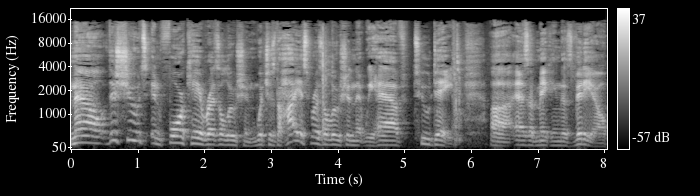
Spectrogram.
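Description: Light background noise under a man's very wide pitch swings. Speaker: product reviewer. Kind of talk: casual unboxing review. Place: home room. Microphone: phone near.

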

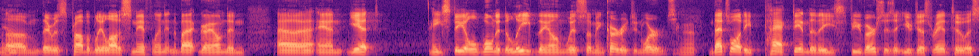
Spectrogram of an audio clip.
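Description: Speaking at a fairly slow pace, a man keeps a monotone, flat intonation. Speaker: pastor. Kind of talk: Bible study discussion. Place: church. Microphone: headset.

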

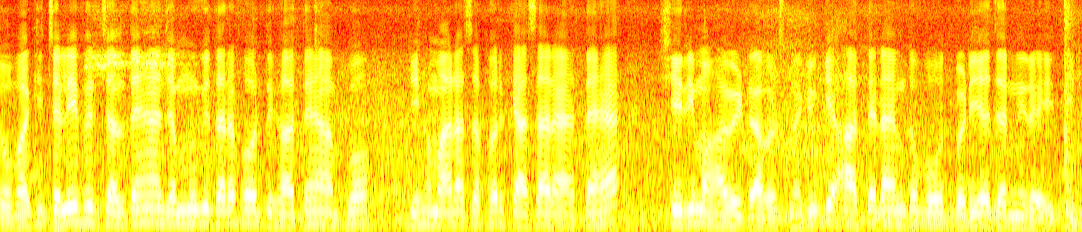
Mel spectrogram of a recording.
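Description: Despite noticeable background noise, the voice keeps a very even loudness, a moderate pace and fairly even intonation, with a dry sound and no echo. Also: man. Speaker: travel vlogger. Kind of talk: casual vlog chat. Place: street. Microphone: phone near.

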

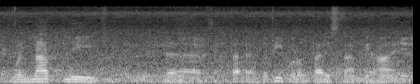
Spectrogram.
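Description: A man is talking at a moderate pace. Loud noise fills the background. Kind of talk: interview answer. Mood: earnest, serious. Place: hall. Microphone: handheld.

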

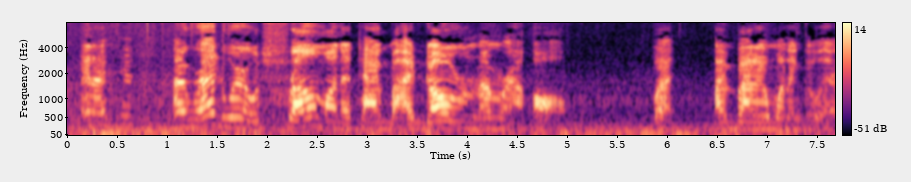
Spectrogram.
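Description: Noticeable background noise accompanies speech delivered at a moderate speed. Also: woman. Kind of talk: slurred drowsy rambling chat. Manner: groggy, slurred, drowsy anesthesia speech. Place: car. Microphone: phone near.

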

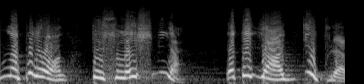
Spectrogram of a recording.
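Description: A put-on character voice with a high pitch. It moves at a moderate pace with very wide pitch swings.

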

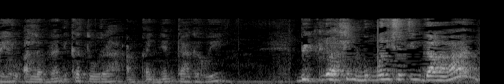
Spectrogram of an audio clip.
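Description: With noticeable background noise behind him, a man talks in very wide pitch swings. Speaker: storyteller. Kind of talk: bedtime story telling, folktale retold aloud to a child and family. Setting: home, family audience, dim room. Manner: gentle, expressive storyteller, slows for emphasis, voices characters' lines.

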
